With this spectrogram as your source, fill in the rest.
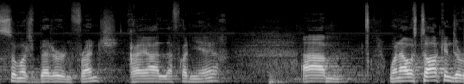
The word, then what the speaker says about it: Rheal Lafreniere: Rheal Lafreniere.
